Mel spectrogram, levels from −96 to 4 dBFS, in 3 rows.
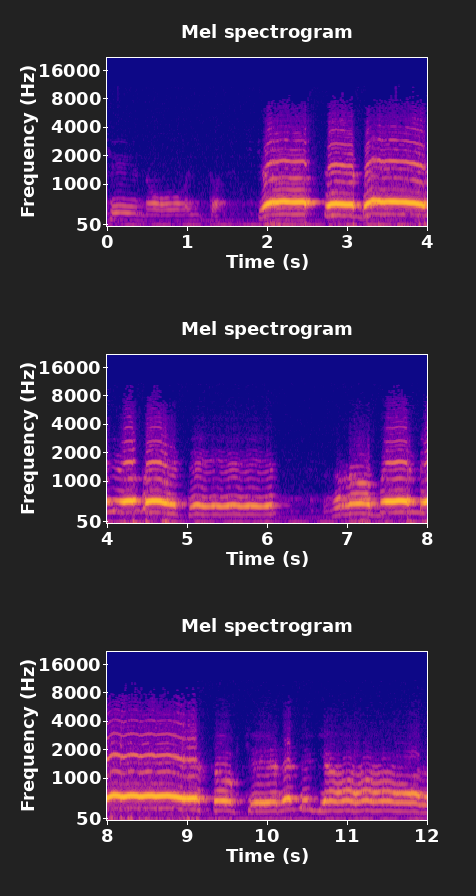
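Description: A wrong sample rate runs through the whole clip: everything plays at about two-thirds speed and roughly seven semitones low, so the sound drags and sits heavy. That ratio fits audio recorded at 48 kHz being played back at 32 kHz without conversion.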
